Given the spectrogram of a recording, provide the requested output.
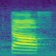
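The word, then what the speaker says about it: tough: শব্দের শেষে যদি জিএইচ থাকে এবং এইউজিএইচ ও ইউজিএইচ প্যাটার্ন ফলো করে, তাহলে জিএইচ এর উচ্চারণ ফ হয়, যেমন লাফ, কফ, রাফ, টাফ ইত্যাদি।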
